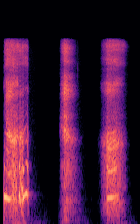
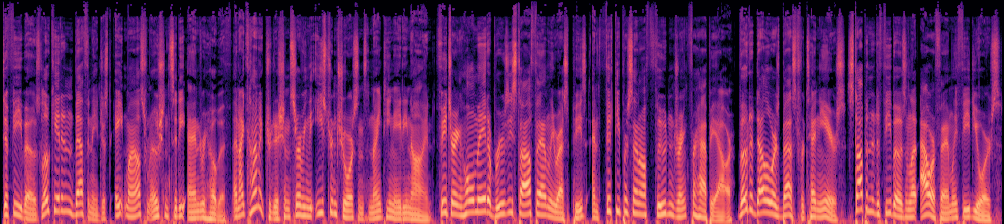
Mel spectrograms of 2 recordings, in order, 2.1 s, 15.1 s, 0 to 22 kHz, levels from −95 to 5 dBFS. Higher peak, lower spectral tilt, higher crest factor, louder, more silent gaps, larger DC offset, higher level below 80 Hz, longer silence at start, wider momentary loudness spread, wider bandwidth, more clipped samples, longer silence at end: about the same, -2 dBFS vs 0 dBFS; second, -0.5 dB/octave vs -6 dB/octave; about the same, 16 dB vs 14 dB; second, -17 LUFS vs -14 LUFS; neither; neither; second, -52 dBFS vs -28 dBFS; about the same, 0.05 s vs 0.05 s; first, 13 LU vs 5 LU; second, 11 kHz vs over 20 kHz; neither; first, 0.25 s vs 0.05 s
